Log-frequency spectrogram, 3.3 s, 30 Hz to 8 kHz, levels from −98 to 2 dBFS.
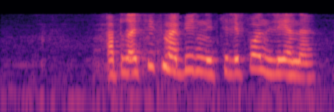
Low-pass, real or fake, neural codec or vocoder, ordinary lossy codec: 7.2 kHz; real; none; AAC, 16 kbps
